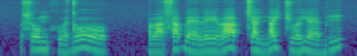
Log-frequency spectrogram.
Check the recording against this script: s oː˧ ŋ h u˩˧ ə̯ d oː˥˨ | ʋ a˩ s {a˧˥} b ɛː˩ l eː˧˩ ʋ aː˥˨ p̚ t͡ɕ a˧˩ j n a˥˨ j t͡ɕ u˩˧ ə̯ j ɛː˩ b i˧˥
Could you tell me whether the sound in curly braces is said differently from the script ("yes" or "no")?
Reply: no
